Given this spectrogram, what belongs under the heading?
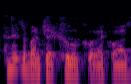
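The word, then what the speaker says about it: Québécois: Any thoughts on the Quebecois question? I wonder if I pronounced that correctly.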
